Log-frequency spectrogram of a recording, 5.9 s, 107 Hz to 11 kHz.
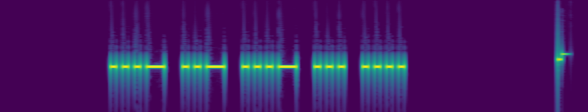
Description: Morse code, heard as a keyed tone, about 20 wpm, 700 Hz. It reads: VUVSH
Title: Five Challenging Letter-Number Combinations 20wpm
